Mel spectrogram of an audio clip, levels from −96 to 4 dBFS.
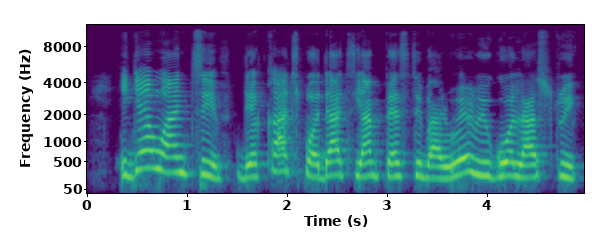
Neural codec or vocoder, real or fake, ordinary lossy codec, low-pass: none; real; none; 10.8 kHz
